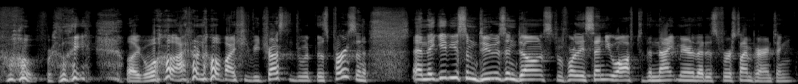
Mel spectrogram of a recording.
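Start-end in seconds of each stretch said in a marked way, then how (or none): 0.1-3.7 giggling through the words; laughing disbelief. Retold or imitated. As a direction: laugh at your own doubt. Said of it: "and you're like".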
